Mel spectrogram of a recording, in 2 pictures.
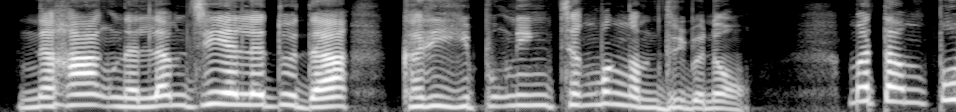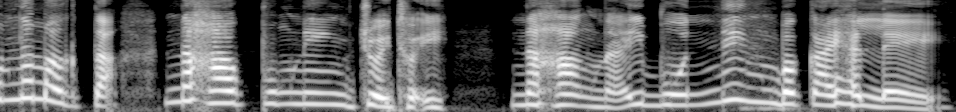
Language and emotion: Manipuri, angry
